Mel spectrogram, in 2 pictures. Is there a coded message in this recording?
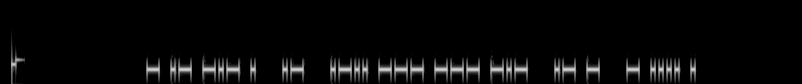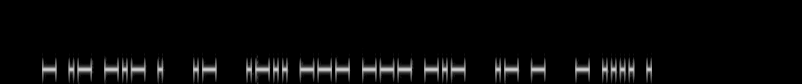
Yes: Morse code from 1.5 to 14.5 s, heard as a keyed tone, about 28 wpm, 700 Hz. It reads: TAKE A LOOK AT THE TAKE A LOOK AT THE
